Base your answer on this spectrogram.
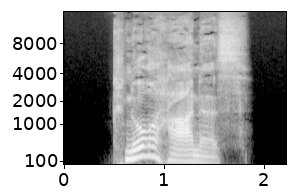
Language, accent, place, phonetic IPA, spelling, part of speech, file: German, Germany, Berlin, [ˈknʊʁhaːnəs], Knurrhahnes, noun, De-Knurrhahnes.ogg
- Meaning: genitive of Knurrhahn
